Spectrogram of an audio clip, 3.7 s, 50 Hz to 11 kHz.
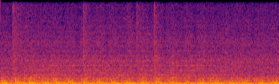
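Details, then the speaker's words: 1969 Ford Mustang convertible V8, first start after many years with a restored carburettor: deep steady burble, even rumble, no misses or knocks; runs smooth and holds idle. "It runs smooth. It's holding idle."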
